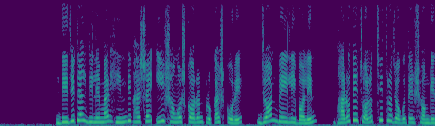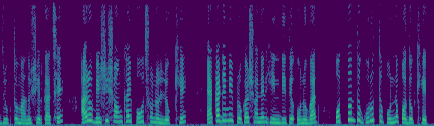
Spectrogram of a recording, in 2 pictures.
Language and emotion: Bengali, neutral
